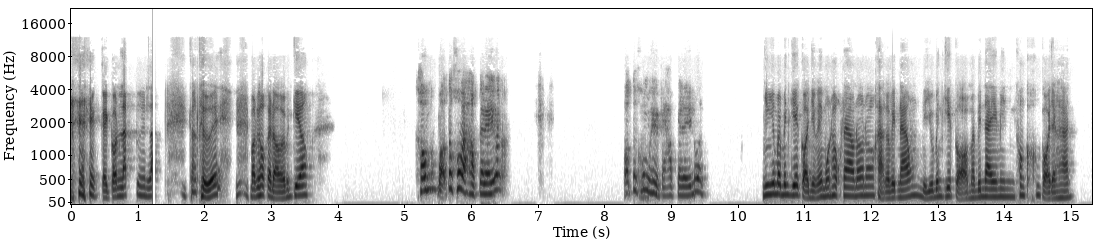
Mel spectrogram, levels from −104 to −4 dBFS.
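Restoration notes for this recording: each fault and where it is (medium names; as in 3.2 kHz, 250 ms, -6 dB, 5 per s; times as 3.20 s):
1.22–1.26 s: dropout 44 ms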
